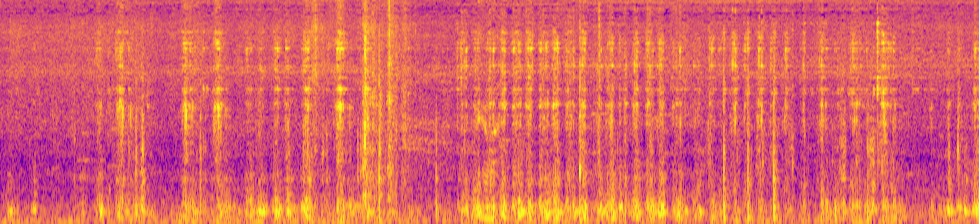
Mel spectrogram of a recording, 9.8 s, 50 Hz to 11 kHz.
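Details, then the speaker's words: Yamaha Aerox 155 V2 with a typewriter-like noise: removed camshaft inner bearing, barely over a year old, spun by hand gives a gritty, uneven rumble with scattered clicks; rough, worn camshaft bearing, noise transmitting through the housing. "So yung ingay nito nagta-transfer lang dito. Kumbaga nata-transfer lang dito sa box, kaya dito sa housing ng Polar, kaya yung tunog niya ay parang medyo solid na ano, na magaspang. Pero ibig sabihin, hindi smooth yung bearing ng pag-ikot."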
